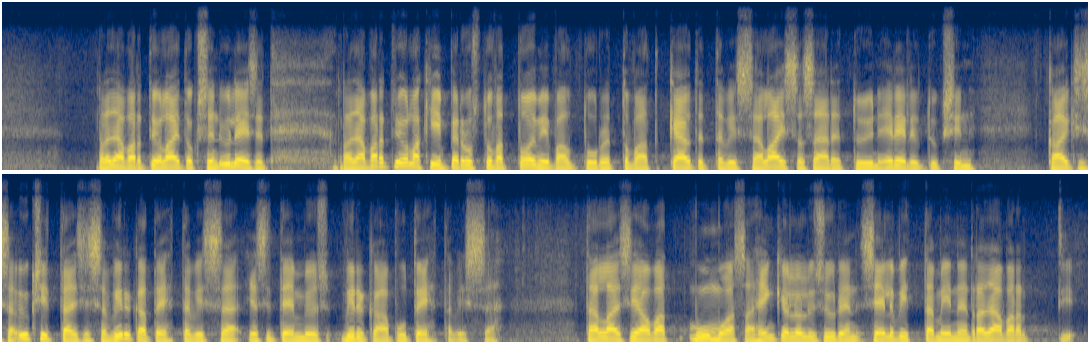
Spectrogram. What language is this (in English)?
Finnish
